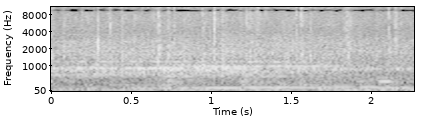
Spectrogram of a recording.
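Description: Live band playing softly underneath, a held high note over bass notes, while the theatre audience applauds.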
